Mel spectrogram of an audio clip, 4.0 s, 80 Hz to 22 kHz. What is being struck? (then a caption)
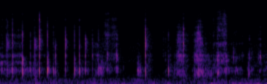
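Small wooden box with a metal plate. Long painted nails tap and scratch a small hollow wooden box with a small metal plate on one side, held in the hands. A quick run of sharp, bright clicks with a short hollow ring near 660 Hz gives way to rough, hissy scratching in the second half.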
